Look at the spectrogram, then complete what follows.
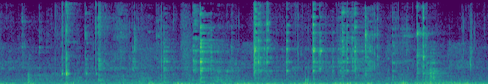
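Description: Cutlery and dishes clinking at a meal: irregular light clicks and chinks of utensils against plates and bowls, over a low rumble.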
